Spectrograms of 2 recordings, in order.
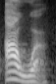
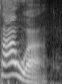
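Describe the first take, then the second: First: The stress is on the first syllable. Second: The stress is on the second syllable. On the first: This is how the basic stress rule predicts it. The speaker calls it wrong. "Debería ser, debería ser agua" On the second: This is how the word is actually pronounced. The speaker calls it right. "pero no es agua, no obedece"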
